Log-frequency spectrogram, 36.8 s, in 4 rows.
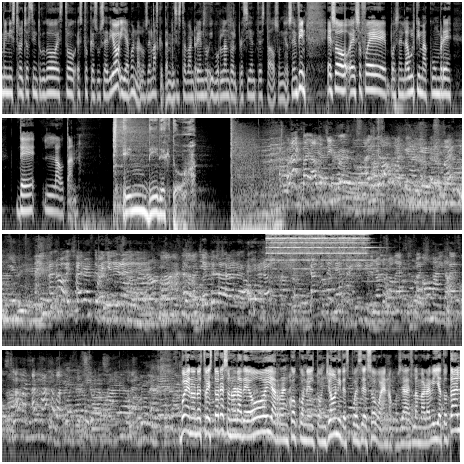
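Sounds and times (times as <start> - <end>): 
speech: 0.0 - 13.2, 31.2 - 36.7
secondary school students chatting: 14.8 - 36.7.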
